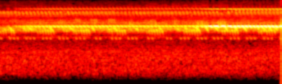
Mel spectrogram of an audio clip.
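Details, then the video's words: Crickets in Narita, Chiba, Japan: a close, high buzzing trill pulsing rapidly and steadily, growing louder toward the end over a faint insect chorus. "スズムシとコオロギの鳴き声 - Chirping of crickets"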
